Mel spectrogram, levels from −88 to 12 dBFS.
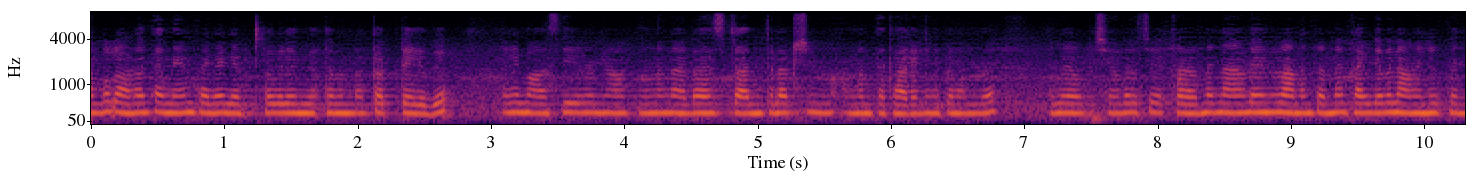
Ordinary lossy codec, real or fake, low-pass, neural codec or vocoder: none; fake; none; codec, 16 kHz, 0.5 kbps, FunCodec, trained on Chinese and English, 25 frames a second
